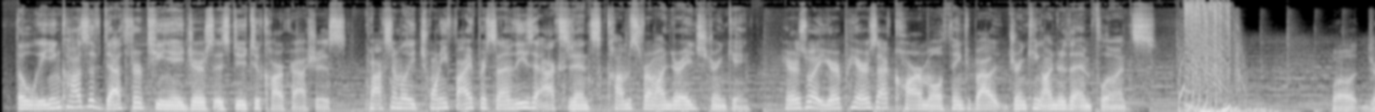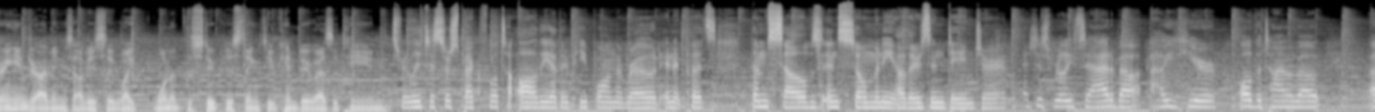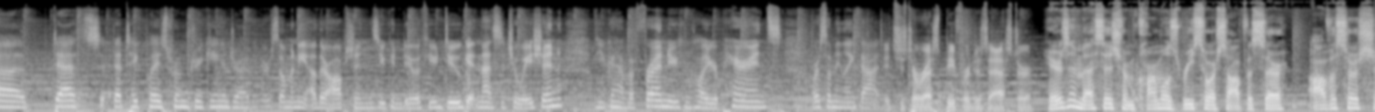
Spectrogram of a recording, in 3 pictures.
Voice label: PSA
